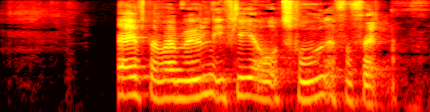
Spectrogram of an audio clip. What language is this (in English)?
Danish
